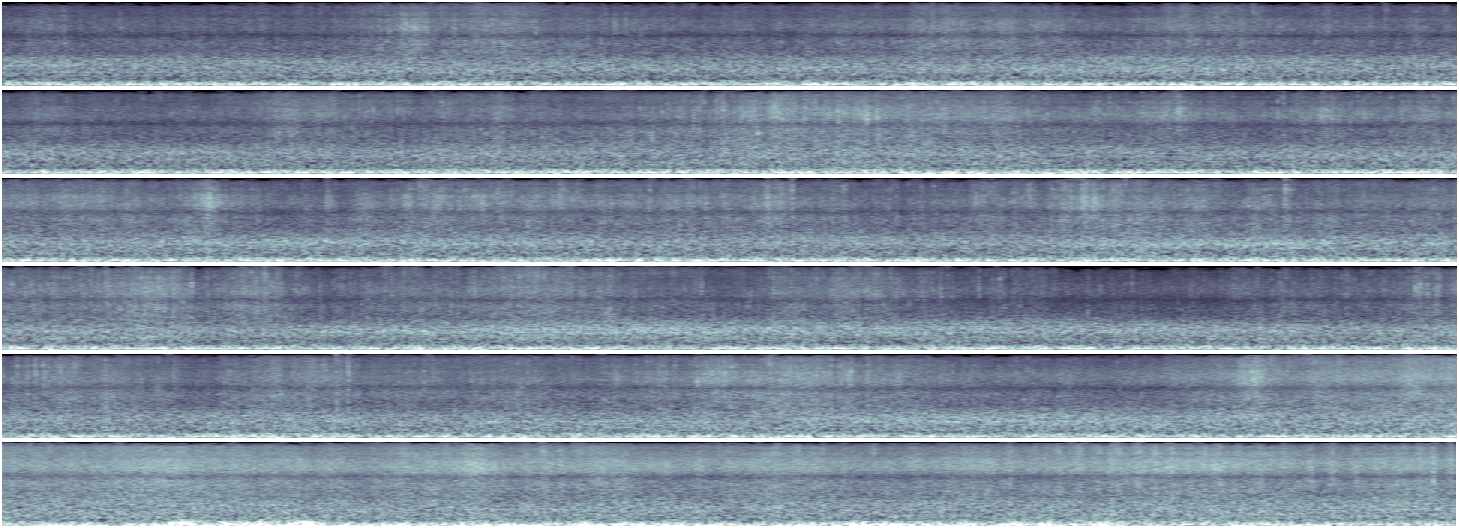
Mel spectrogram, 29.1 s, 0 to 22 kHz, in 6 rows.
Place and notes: installation Forteresse (2) de l'artiste UPGRAYYDD RECIDIVEToulouse, France - Une installation faite de couverture de survie dans le vent
Son pris dans une exposition sauvage "Crève Hivernale".
Je suis devant une installation de UPGRAYYED RECIDIVE : un abris fait de bandelette de plastique. Avec le temps, cet abris appelé "Forteresse" s'est détérioré et le vent s'est mis à agiter ces lambeaux de plastique. On dirait presque que ces forteresses sont vivantes et me murmurent des poèmes dans une langue inconnue.
Pour apprécier au mieux la prise son, écouter au casque car la prise son est binaurale (son à 360degré).
16 January 2017, 19:40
